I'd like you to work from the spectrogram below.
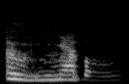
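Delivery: put-on slow, sighing old gran; old woman sighing. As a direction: sigh it out, long-suffering. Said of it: "he heard the old woman sigh".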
